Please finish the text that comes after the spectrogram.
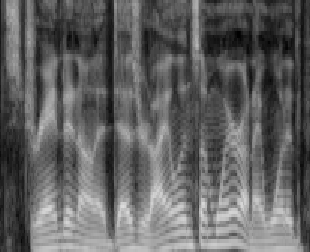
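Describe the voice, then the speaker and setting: A man's voice: lowish voice, lively intonation, fairly quick, no room sound, studio quality. An American man co-hosting a podcast in a conversational presenting style. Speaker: podcast co-host. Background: faint music.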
